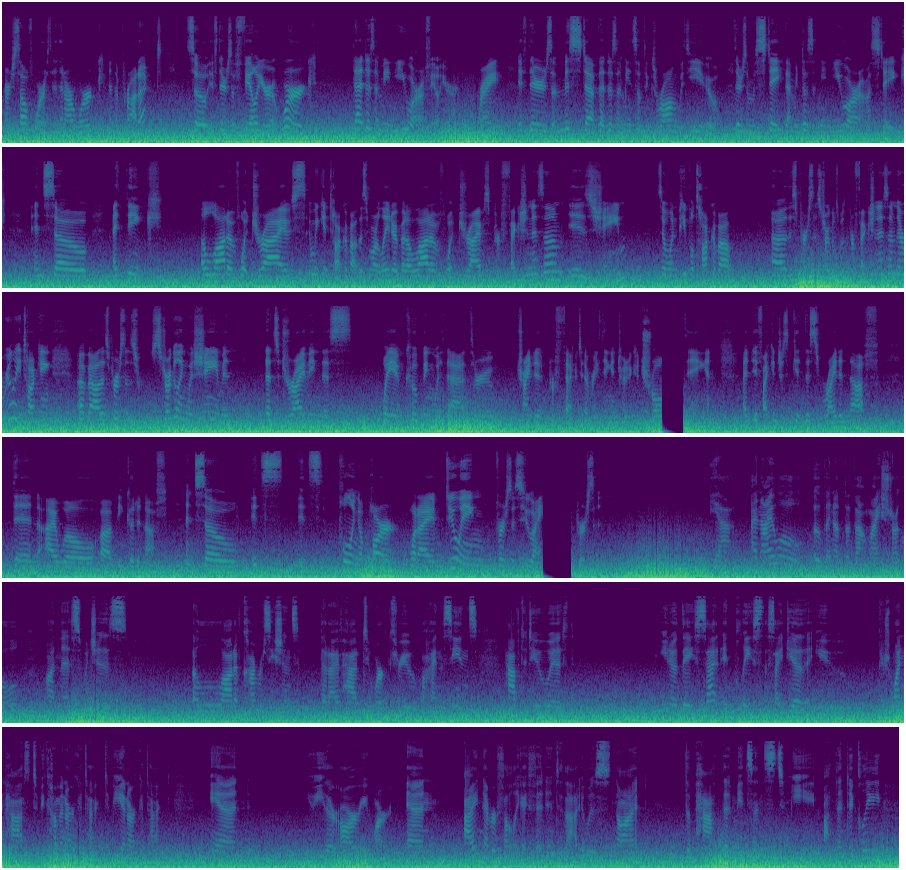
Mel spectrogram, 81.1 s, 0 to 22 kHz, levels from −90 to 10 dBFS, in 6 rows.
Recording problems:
wind noise on the microphone; heavy; 3 dB above the speech
audio cutting out; at 37 s and at 49 s

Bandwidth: 14.5 kHz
